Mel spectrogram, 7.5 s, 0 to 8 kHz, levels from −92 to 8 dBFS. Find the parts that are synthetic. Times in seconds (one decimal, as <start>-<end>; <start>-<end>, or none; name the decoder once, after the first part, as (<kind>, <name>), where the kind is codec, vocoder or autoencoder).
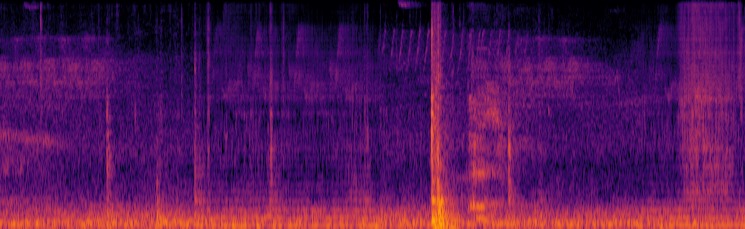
2.0-3.8 (vocoder, BigVGAN v2); 6.4-7.5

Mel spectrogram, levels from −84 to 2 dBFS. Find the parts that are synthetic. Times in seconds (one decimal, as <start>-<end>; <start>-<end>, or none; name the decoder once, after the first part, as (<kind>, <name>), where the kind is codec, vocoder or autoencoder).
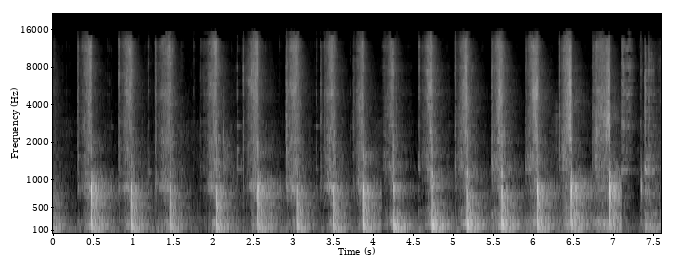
5.6-6.4 (vocoder, BigVGAN v2)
